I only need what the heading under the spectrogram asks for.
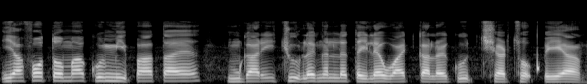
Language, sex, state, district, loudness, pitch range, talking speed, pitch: Wancho, male, Arunachal Pradesh, Longding, -15 LUFS, 140-165 Hz, 165 wpm, 155 Hz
